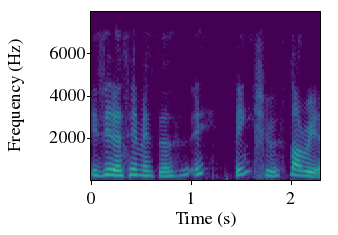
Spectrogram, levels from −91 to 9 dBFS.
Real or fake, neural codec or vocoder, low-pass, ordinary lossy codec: real; none; 7.2 kHz; Opus, 16 kbps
